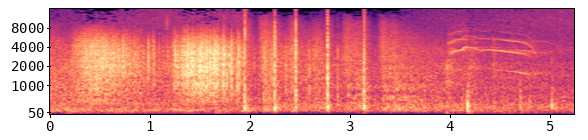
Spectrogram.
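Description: Aerial fireworks going off: two spells of hissing crackle, then a quick string of sharp bangs, with one more bang and a short falling whistle about four seconds in.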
